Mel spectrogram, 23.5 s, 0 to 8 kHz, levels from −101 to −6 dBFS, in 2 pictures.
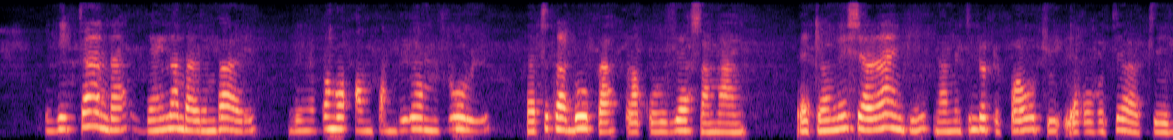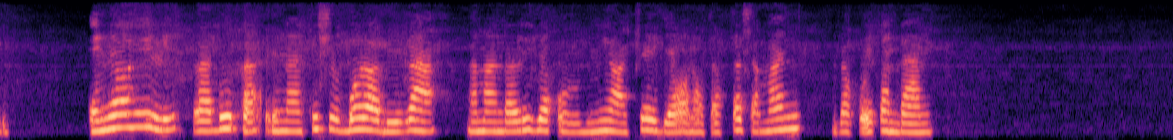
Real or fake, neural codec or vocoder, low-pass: fake; codec, 44.1 kHz, 2.6 kbps, SNAC; 7.2 kHz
